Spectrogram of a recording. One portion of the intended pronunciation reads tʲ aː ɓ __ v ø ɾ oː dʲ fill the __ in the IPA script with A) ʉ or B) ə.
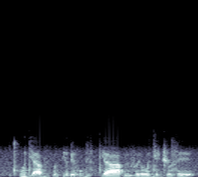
A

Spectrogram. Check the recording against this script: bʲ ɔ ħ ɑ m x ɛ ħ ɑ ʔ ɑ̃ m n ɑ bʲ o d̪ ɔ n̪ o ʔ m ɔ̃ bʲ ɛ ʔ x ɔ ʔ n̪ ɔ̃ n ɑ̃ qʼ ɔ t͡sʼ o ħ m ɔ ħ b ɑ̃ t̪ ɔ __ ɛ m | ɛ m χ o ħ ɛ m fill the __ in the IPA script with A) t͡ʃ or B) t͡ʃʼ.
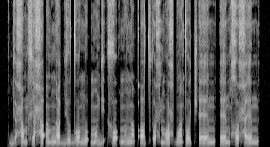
B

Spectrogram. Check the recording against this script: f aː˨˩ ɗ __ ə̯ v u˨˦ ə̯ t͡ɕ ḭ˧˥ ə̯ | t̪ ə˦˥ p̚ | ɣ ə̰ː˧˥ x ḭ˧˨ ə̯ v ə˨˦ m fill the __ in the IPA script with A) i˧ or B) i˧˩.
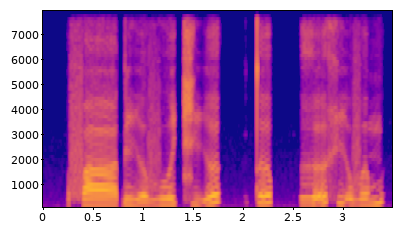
B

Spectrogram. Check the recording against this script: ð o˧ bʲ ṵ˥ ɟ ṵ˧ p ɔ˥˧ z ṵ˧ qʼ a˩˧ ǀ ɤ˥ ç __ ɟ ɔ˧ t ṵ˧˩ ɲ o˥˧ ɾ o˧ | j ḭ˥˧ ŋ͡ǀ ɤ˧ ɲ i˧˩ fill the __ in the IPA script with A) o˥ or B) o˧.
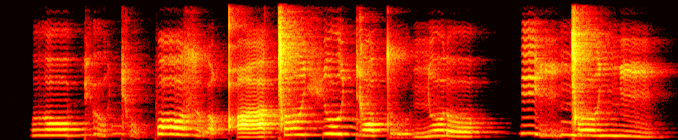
A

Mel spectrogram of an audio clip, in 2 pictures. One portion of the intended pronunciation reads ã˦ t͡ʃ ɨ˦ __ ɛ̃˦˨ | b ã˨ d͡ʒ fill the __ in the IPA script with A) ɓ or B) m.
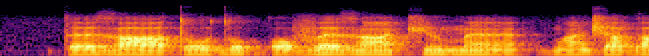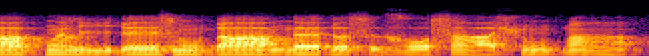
B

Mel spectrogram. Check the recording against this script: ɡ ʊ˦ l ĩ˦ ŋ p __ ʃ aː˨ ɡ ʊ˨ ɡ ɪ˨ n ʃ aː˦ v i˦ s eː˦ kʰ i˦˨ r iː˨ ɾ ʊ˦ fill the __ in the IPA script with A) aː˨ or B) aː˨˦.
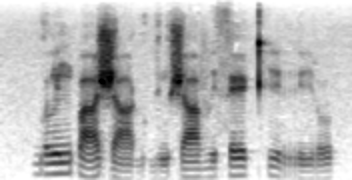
B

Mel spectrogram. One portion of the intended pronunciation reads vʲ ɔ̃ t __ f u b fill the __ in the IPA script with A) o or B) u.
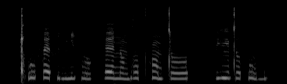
A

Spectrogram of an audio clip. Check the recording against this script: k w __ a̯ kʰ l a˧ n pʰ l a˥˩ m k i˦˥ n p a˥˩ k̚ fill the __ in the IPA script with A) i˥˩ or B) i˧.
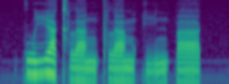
A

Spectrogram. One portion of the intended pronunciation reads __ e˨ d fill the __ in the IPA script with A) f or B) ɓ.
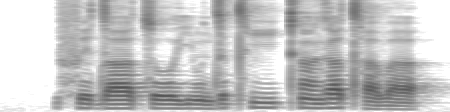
A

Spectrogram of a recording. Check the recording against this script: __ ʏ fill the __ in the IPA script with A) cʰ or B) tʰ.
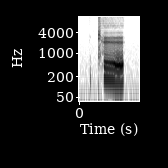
A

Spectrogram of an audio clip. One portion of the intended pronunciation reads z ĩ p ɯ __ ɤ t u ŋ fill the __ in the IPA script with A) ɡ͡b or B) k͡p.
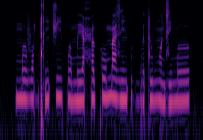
A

